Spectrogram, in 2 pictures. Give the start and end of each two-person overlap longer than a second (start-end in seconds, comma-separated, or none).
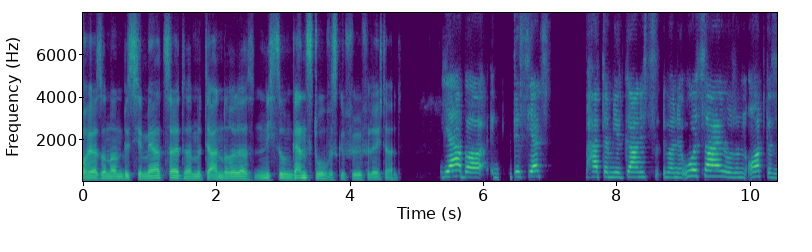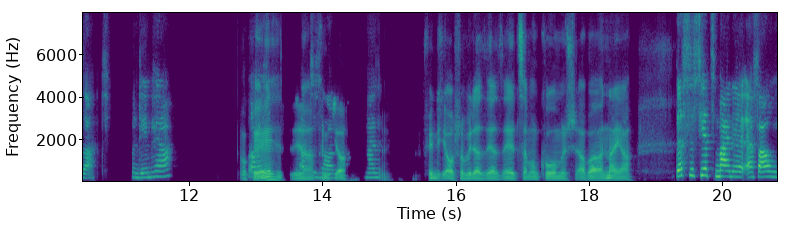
12.9-14.4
